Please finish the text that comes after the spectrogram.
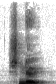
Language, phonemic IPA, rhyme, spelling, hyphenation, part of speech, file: Dutch, /snøː/, -øː, sneu, sneu, adjective / adverb / noun, Nl-sneu.ogg
- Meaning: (adjective) 1. pitiful, pathetic, sad 2. disappointed; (noun) any of the branch lines with baited hooks off a longline ("beug"); snood, gangion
